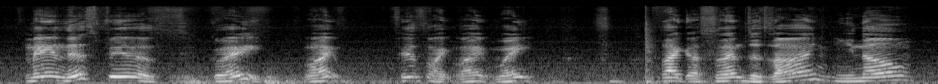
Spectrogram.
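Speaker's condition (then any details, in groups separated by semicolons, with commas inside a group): Ataxic cerebral palsy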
